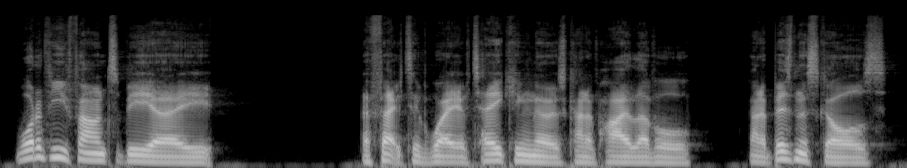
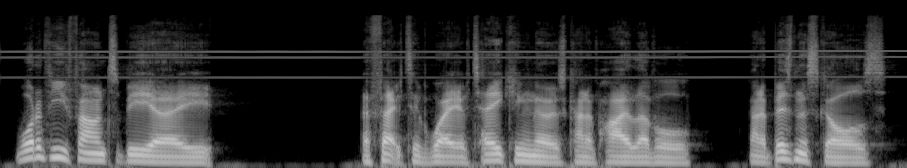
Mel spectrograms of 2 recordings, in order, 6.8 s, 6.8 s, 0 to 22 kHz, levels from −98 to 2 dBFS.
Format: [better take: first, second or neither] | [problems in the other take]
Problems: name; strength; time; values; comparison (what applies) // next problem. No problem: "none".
first | high-pitched whine; faint; throughout; 7 kHz, 25 dB below the speech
